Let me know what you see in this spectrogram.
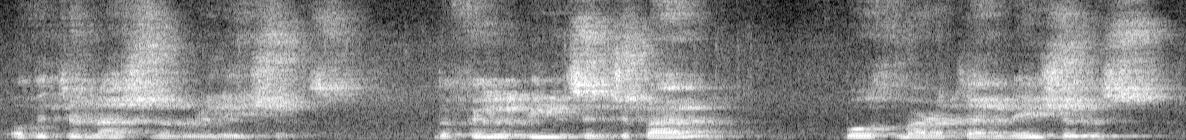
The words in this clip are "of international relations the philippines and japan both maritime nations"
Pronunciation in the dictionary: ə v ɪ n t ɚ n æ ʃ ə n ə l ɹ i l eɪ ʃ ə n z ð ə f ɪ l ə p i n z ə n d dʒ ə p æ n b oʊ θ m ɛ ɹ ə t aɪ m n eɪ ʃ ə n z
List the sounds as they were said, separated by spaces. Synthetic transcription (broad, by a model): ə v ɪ n t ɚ n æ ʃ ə n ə l ɹ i l eɪ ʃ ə n s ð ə f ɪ l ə p i n s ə n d dʒ ə p æ n b oʊ θ m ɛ ɹ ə t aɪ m n eɪ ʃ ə n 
